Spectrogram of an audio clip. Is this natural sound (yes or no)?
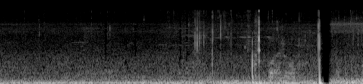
yes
